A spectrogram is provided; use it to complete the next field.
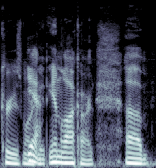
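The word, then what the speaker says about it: Kreuz: got a Cruz market it's spelled Crites what is pronounced Cruz it started as a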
